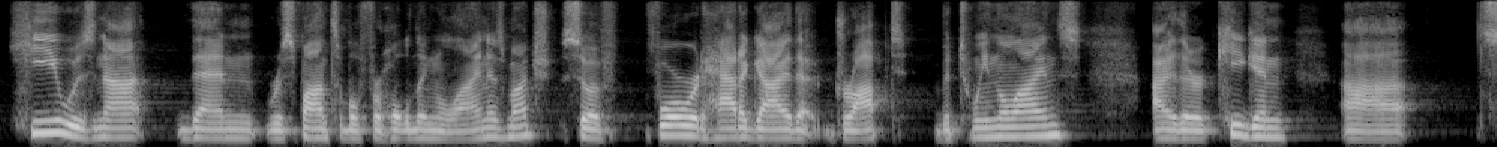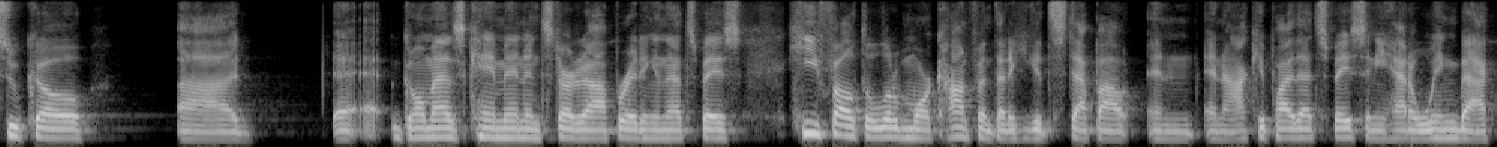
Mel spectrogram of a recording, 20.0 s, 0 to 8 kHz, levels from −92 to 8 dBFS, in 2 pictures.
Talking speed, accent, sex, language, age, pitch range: 170 wpm, American, male, English, 30-49, 115-135 Hz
